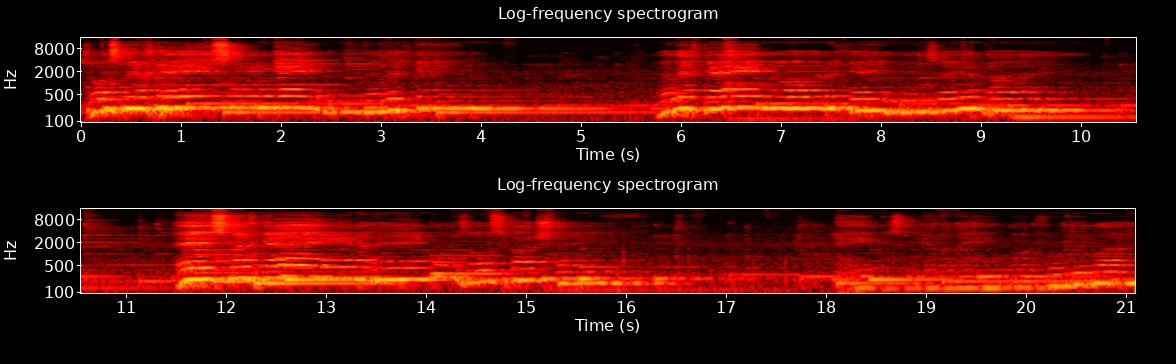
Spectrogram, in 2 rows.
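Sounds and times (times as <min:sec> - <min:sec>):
man singing slow song: 0:00.0 - 0:05.0, 0:05.7 - 0:10.7, 0:11.3 - 0:16.6, 0:17.8 - 0:21.0
strummed acoustic guitar: 0:00.0 - 0:21.0.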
